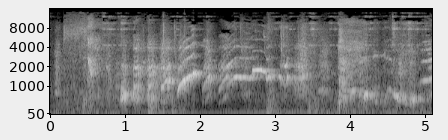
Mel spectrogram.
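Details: A Boston Terrier gives a run of high, rising whines and yelps in quick succession, wildly excited while playing with balloons; Boston Terrier.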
